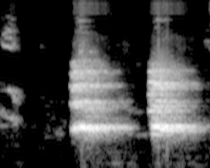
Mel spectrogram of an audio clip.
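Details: A pen of Daisy's Cavalier King Charles Spaniel puppies, four weeks old, indoors: two sharp, bright yelps about half a second apart, each short and tapering off, after a faint squeak at the start.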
